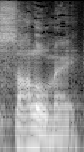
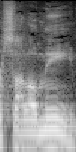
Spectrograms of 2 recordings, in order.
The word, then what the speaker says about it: Salome: And then one of the other four, initially four leaders, was Salome, or Salome, depends on, some people pronounce it both ways, but she was a tetrarch over Jamnia.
